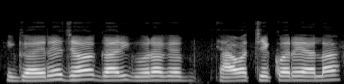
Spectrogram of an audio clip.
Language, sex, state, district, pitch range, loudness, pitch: Bhojpuri, male, Bihar, Muzaffarpur, 180-195 Hz, -12 LUFS, 190 Hz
